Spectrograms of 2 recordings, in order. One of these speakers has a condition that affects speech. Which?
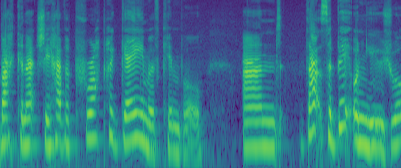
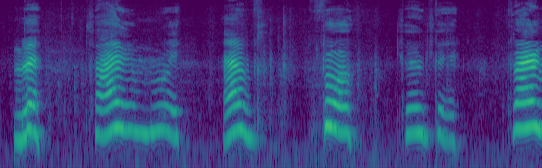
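The second: cerebral palsy; from birth.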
